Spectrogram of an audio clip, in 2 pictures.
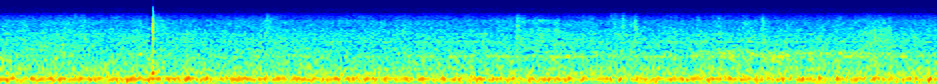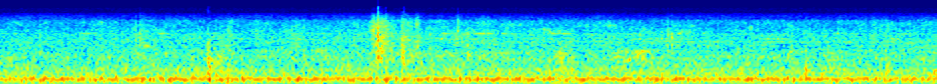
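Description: A steady machine hum over a constant hiss, with three short sharp clicks: one about a second in and two more between eight and ten seconds in.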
